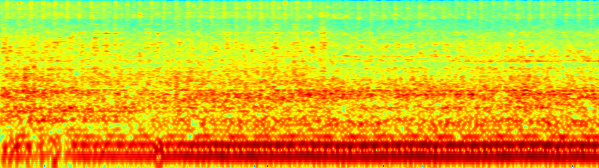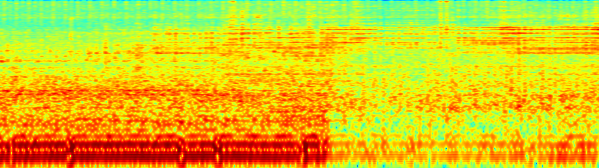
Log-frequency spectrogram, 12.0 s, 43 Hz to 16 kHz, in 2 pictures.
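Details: Ford 8N tractor at steady low idle with an uneven tapping about two beats a second before the engine note drops away; cause unknown. Engine knock at idle.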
